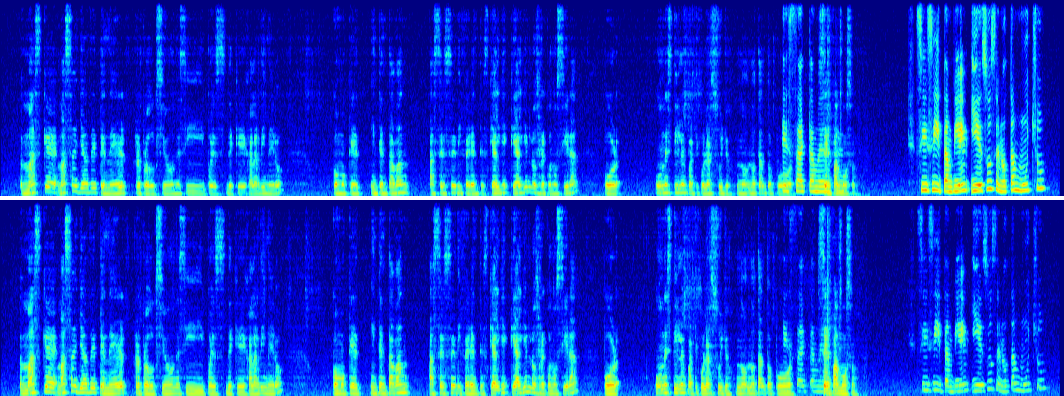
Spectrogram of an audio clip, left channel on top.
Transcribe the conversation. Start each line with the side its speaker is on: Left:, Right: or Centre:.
Right: más que más allá de tener reproducciones y pues de que jalar dinero, como que intentaban hacerse diferentes, que alguien, que alguien los reconociera por un estilo en particular suyo, no, no tanto por
Left: Exactamente.
Right: ser famoso.
Left: Sí, sí, también. Y eso se nota mucho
